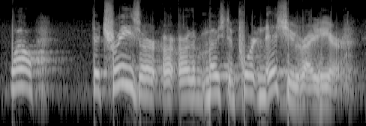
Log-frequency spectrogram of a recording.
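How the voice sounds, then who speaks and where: A man with a high pitch at a fairly slow pace, amid audible room echo and noticeable background noise. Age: 70s. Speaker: resident speaking at public comment. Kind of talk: public comment at council meeting. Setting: city council meeting, at podium mic. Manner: halting, many fillers.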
